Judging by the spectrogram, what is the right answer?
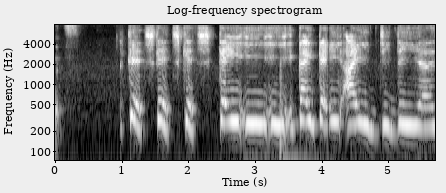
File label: eggie stutter kids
